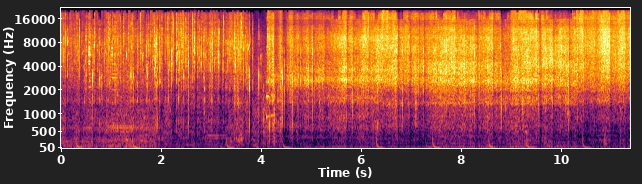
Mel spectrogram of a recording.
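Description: Bacon frying in a pan outdoors by a riverside in Jamaica, a dense, continuous close sizzle and crackle that grows louder and busier over the course, with scattered popping and no talking.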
